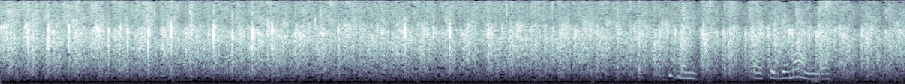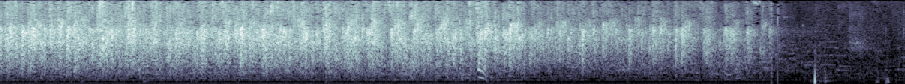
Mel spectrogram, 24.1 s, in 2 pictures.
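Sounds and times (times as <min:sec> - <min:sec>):
audience applause: 0:00.0 - 0:22.5
speech: 0:10.2 - 0:11.2.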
